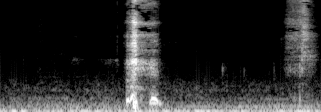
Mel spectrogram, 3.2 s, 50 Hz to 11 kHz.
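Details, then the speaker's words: Two soft, breathy, airy coughs without a sharp explosive start. Weak cough 3 weeks after total thyroidectomy, with persistent hoarse voice. The surgeon asked for the cough; one vocal fold is not closing, probably from bruising of an intact vocal nerve. "you hear it this i'm not coughing properly so what's happening there is like um one part of my vocal nerves is not closing properly so it's probably because of the bruises"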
